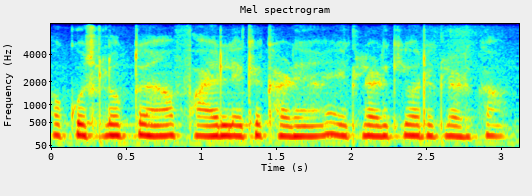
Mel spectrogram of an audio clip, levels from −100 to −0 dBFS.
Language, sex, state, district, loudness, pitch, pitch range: Hindi, female, Uttar Pradesh, Shamli, -16 LUFS, 210 Hz, 205-220 Hz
